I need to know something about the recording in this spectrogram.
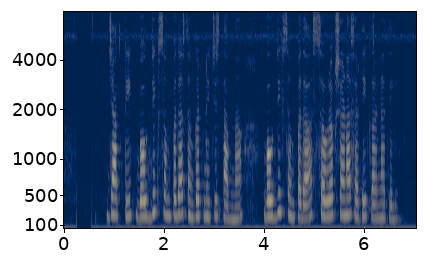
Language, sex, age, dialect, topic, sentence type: Marathi, female, 18-24, Southern Konkan, banking, statement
